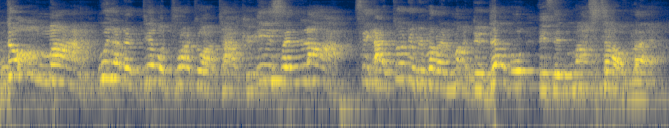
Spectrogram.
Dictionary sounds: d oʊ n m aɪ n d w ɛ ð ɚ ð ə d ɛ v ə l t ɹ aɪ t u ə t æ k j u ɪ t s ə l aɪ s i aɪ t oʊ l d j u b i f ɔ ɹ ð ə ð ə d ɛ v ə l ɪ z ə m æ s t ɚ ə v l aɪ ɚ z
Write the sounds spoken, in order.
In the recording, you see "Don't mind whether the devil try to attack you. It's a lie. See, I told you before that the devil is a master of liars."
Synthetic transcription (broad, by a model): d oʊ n m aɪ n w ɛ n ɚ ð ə d ɛ v ə l t ɹ aɪ t u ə t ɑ k j u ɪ s ə l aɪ s i aɪ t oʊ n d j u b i p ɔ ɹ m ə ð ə d ɛ v ə l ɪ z ə m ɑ s t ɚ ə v l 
